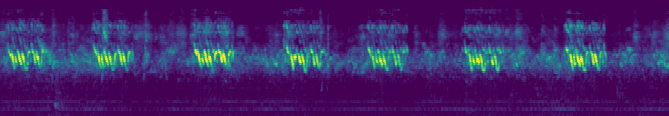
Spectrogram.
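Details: Budgerigar calls: bright, scratchy chirp bursts repeated roughly once a second over a soft background of flock chatter.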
